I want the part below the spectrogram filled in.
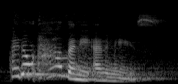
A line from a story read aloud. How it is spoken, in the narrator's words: replied, smiling sweetly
